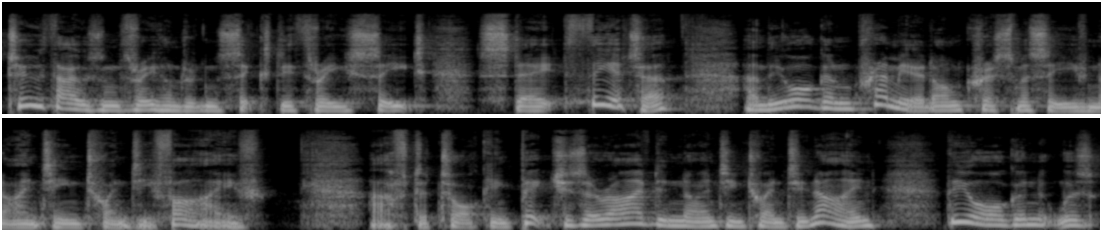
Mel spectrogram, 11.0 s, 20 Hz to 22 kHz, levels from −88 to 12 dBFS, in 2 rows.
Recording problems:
squashed, flat; heavily

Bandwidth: 14.5 kHz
